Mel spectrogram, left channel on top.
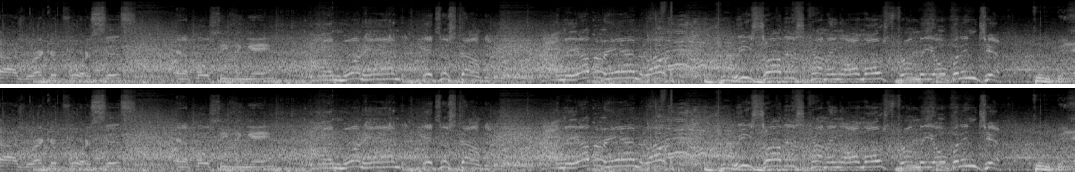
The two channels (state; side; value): identical; both; correlation 1.00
